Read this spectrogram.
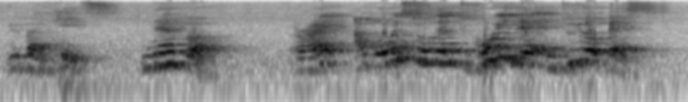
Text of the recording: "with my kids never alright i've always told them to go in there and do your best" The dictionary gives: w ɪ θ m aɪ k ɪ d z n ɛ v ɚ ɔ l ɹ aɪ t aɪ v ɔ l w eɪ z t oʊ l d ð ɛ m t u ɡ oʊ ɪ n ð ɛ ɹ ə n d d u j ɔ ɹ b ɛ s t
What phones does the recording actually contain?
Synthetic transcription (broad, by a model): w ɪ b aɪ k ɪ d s n ɛ v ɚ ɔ ɹ aɪ t aɪ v ɔ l w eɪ s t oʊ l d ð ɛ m t u ɡ oʊ ɪ n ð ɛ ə n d d u j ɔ b ɛ s t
